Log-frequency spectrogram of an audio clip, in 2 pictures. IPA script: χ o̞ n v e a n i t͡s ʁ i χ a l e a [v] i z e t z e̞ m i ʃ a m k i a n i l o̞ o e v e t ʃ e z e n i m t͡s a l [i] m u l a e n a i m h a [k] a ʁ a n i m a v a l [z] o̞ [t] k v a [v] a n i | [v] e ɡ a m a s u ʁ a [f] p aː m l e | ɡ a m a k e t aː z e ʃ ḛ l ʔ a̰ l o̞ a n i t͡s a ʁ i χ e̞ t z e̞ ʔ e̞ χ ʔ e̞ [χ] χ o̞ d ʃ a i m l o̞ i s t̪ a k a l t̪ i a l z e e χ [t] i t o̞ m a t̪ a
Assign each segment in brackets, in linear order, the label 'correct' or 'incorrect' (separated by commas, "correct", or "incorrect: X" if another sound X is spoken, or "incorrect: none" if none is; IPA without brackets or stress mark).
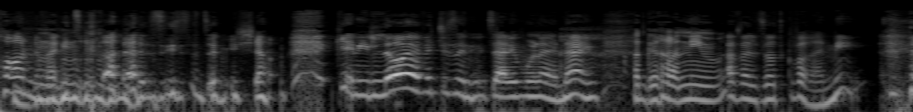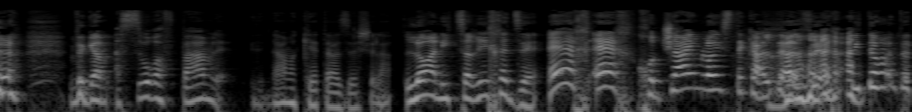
incorrect: z, correct, incorrect: ɡ, correct, correct, incorrect: ʁ, correct, correct, correct, incorrect: p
